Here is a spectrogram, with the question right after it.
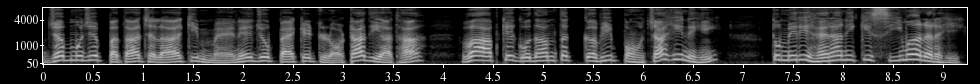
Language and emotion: Hindi, surprised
